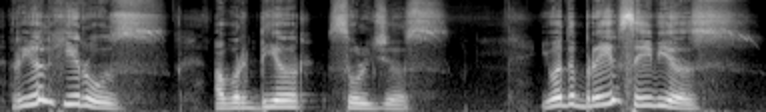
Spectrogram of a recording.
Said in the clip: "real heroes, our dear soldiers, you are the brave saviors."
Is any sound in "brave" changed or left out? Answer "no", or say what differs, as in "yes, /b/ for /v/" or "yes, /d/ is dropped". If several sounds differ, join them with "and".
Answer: no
